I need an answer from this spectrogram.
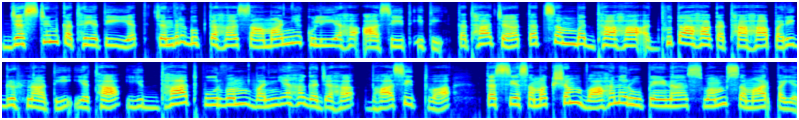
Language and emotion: Sanskrit, neutral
